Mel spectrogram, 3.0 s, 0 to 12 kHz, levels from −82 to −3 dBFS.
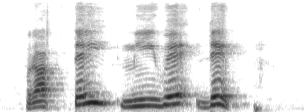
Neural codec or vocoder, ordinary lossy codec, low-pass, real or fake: none; Opus, 24 kbps; 10.8 kHz; real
